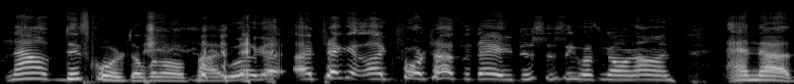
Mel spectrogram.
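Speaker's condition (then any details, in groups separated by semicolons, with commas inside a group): Cerebral palsy; voice always shot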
